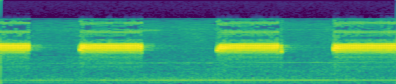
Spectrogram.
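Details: A toad repeats loud, rasping trilled croaks, each roughly half a second long and spaced about a second apart, with a low hum in the background.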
